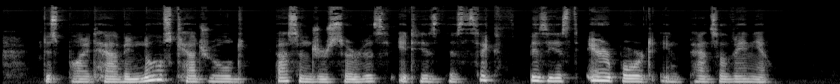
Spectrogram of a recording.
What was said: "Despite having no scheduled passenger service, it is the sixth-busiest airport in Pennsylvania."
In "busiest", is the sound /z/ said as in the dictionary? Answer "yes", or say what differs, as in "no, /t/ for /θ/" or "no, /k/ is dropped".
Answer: yes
